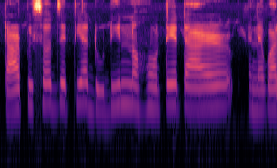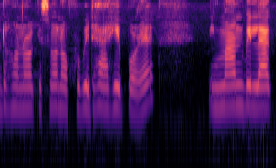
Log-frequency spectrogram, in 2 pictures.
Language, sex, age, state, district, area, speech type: Assamese, female, 18-30, Assam, Dibrugarh, rural, spontaneous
